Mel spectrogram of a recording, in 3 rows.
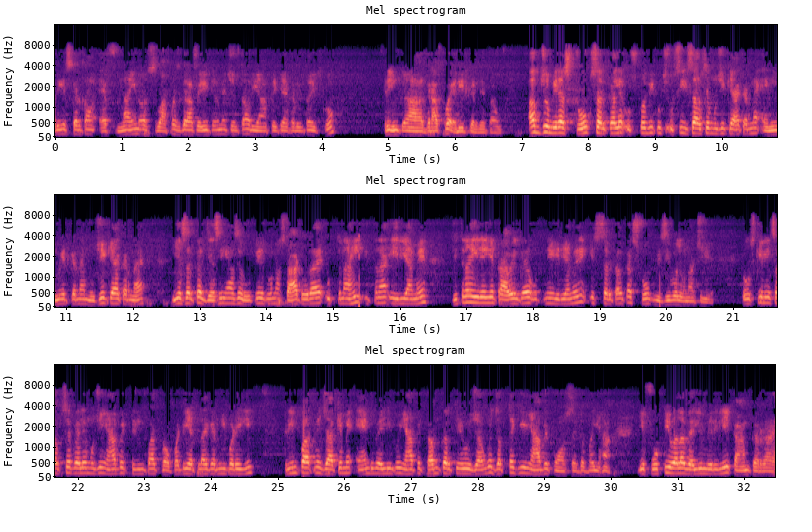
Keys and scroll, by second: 2.1 F9.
